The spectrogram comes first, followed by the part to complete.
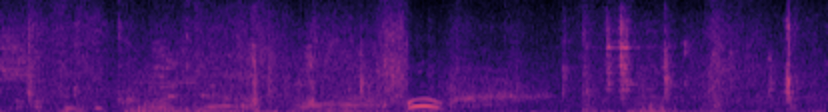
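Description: Indistinct voices of people on the deck over a steady low rumble of wind buffeting the microphone aboard the boat.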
